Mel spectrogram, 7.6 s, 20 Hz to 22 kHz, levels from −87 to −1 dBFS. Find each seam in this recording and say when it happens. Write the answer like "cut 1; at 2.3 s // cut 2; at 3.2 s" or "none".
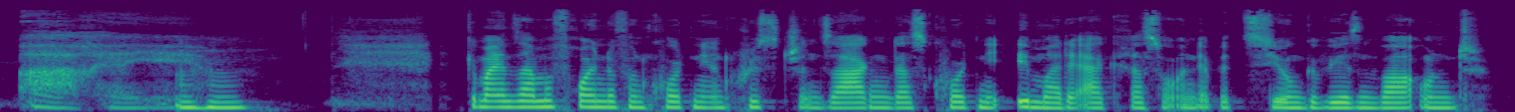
none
